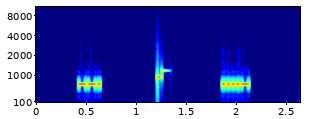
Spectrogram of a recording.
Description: Morse code, heard as a keyed tone, about 50 wpm, 690 Hz. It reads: G 4
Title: Single Letter-Number Alt - Rapid-Fire 50wpm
